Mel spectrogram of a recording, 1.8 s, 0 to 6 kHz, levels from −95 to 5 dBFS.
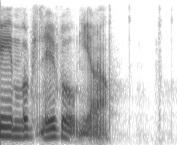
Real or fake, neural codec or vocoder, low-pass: fake; autoencoder, 44.1 kHz, a latent of 192 numbers a frame, MeloTTS; 5.4 kHz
